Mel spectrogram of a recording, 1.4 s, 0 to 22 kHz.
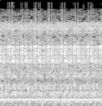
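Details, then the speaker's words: GAZelle Business with Toyota 5VZ-FE V6, knocking/ticking noise gone after a disconnected hose on a valve was reattached: smooth even fast idle, no ticking. "слышите уже того звука нету"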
